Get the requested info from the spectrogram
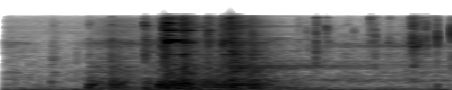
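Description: Handling clatter: a metal camper-shell clamp being picked up and moved by hand, with a cluster of knocks and rubbing, loudest a little under a second in.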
